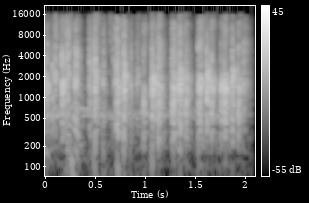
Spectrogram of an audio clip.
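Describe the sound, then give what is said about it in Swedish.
A burst of crowd applause played as a sound effect, many hands clapping in a dense, steady patter that stays loud for a couple of seconds with no talking over it. “Du skulle få en applåd.”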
